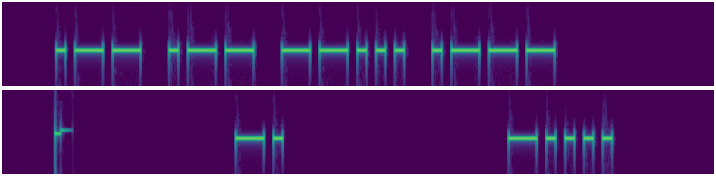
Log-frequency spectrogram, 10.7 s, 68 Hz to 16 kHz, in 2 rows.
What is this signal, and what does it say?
Morse code, heard as a keyed tone, about 17 wpm, spaced as for 10 wpm, 700 Hz. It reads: WW7J N6
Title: USA Call Signs - 4 Characters - 8x Character Spacing - 17wpm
